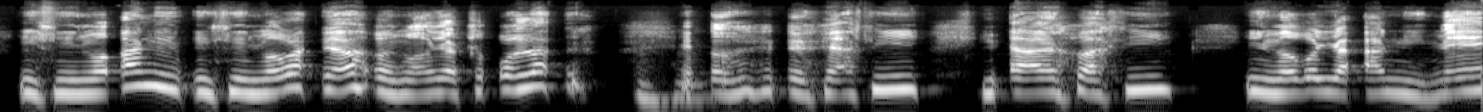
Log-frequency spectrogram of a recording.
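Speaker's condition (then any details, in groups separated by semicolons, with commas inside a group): Moebius syndrome, congenital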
